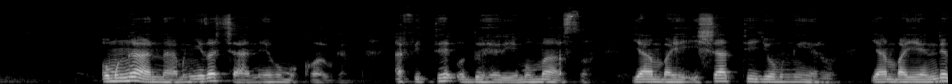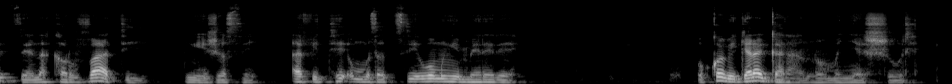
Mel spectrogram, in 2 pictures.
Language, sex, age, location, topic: Kinyarwanda, male, 25-35, Nyagatare, education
